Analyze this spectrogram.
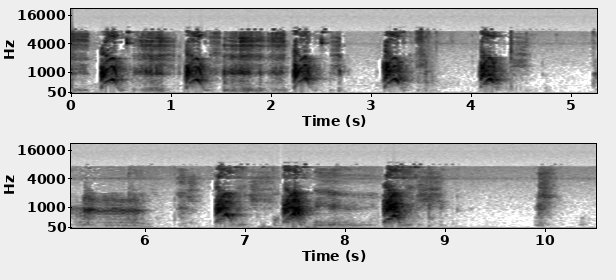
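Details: A small dog, a Yorkie, barks repeatedly in short bursts about once a second while a Bedlington Terrier ignores it; sharp, mid-pitched yaps with brief growly notes in a quiet room.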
